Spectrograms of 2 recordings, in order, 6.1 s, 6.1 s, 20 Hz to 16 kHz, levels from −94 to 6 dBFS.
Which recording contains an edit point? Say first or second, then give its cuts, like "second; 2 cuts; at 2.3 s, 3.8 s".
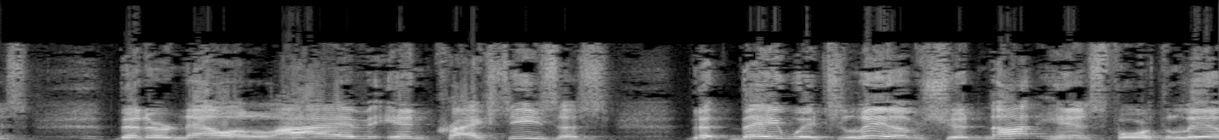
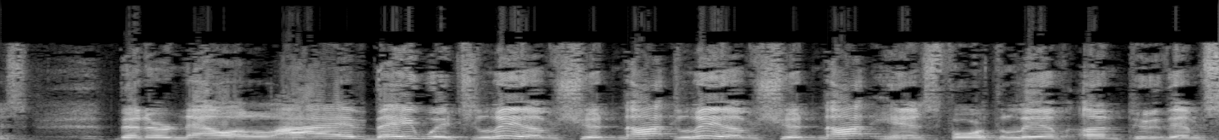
second; 2 cuts; at 1.8 s, 3.4 s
